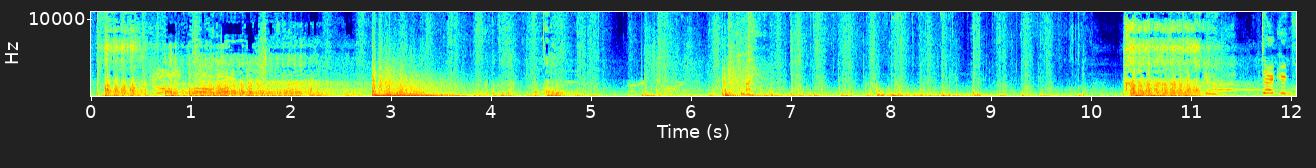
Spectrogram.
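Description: Machine gun fire in a military shooter video game, with loud rapid bursts and scattered shots in dense rattling runs and brief pauses, voices calling out among the gunfire.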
